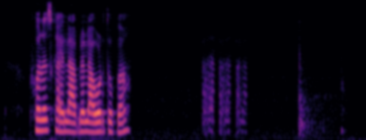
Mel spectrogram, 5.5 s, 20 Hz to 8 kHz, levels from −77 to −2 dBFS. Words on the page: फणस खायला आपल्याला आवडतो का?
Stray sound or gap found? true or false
true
